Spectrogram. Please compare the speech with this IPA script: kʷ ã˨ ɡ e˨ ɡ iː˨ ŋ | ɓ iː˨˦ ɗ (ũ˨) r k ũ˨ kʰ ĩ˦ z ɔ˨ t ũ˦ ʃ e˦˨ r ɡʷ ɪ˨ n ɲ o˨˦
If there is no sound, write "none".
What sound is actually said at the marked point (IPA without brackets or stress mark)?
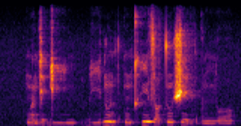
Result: ũ˦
